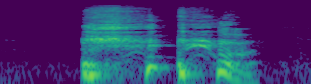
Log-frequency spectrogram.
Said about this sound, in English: I'm still coughing, you know?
